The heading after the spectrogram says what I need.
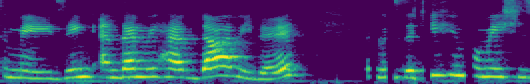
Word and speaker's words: Davide: with us, Jane and Davide. I think it's Davide, not David, so I'm going to use my Italian knowledge there, Davide.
